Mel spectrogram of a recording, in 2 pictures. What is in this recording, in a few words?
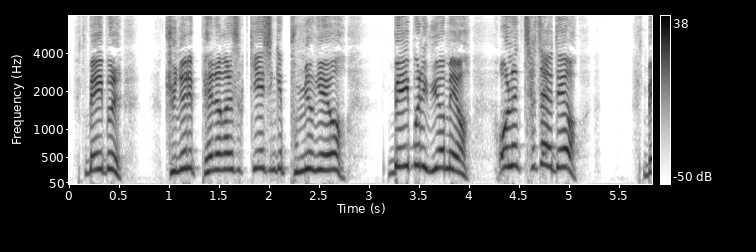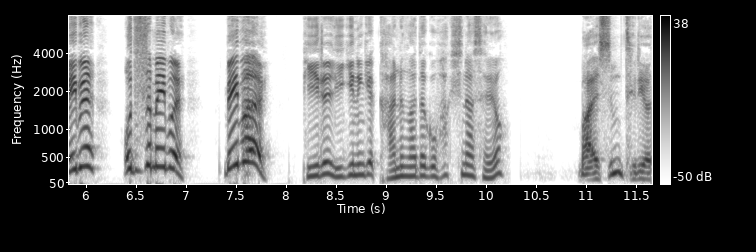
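Korean male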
